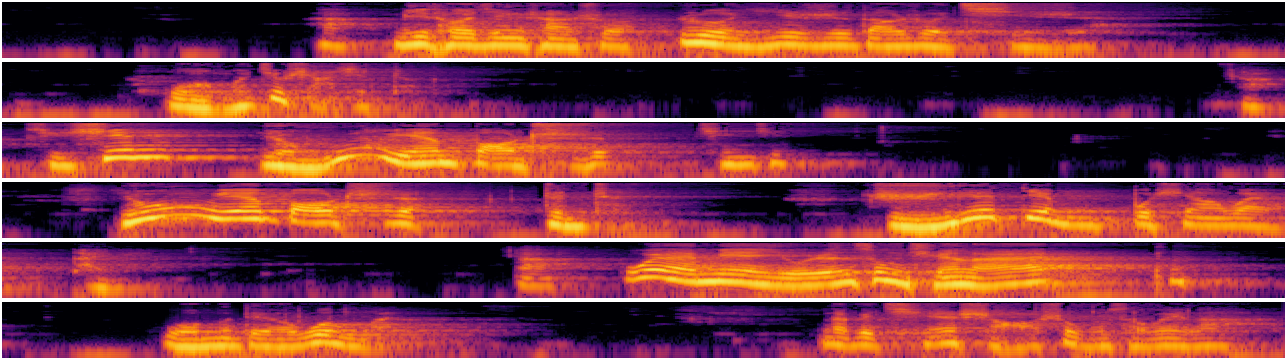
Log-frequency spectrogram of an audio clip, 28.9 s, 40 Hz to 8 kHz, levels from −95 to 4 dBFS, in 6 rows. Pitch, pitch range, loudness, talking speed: 135 Hz, 115-165 Hz, -16 LUFS, 135 characters per minute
